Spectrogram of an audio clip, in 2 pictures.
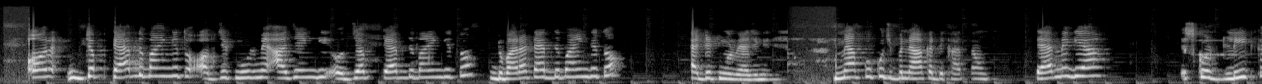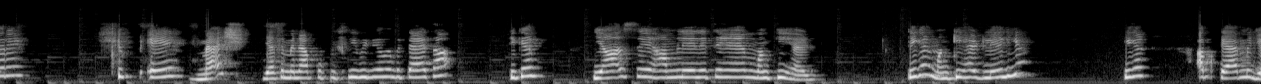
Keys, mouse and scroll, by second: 0.0 Tab, 1.6 click, 2.6 click, 7.0-8.4 scroll up 1, 8.4 middle click, 9.0 click, 9.4 click, 9.8 middle click, 10.6 click, 13.8 middle click, 14.6 middle click, 15.2 Delete, 15.2 shift+a, 22.0-22.4 scroll up 2, 22.4-23.5 middle drag, 23.8-24.1 scroll up 2, 24.1-24.5 middle drag, 24.7-25.2 scroll down 2.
